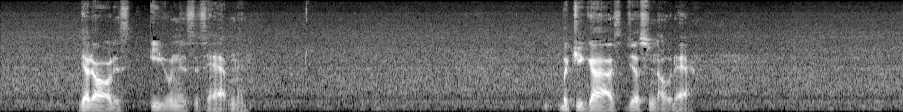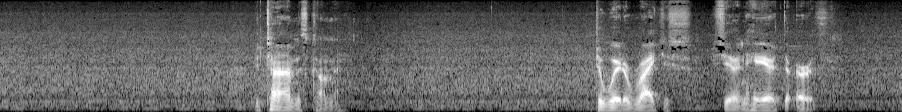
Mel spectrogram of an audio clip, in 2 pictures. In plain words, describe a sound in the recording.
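An elderly man speaks close to the microphone in short, slow bursts with long pauses.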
